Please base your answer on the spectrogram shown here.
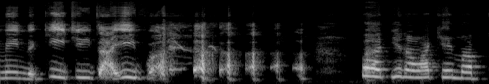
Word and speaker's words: Nkechi: So I started calling myself Nikichi. Little did I know until I went to college years later, HBCU, Howard University. Hey, that I was not pronouncing it correctly. It really would be Nkechi. It's a name from West Africa, Nigeria, and really should be Nkechi.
